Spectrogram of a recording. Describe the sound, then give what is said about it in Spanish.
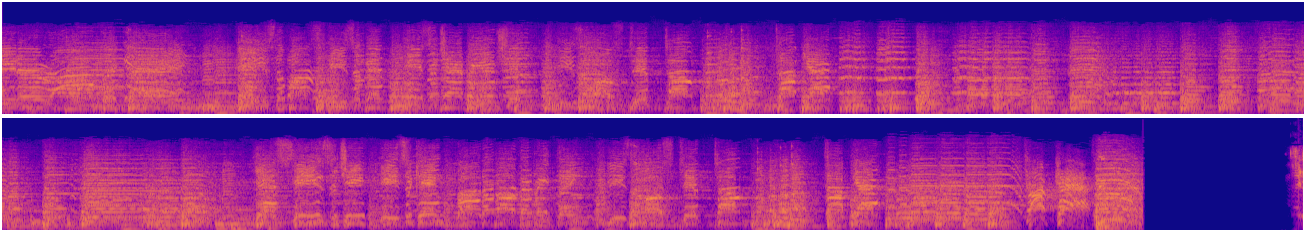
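A cartoon theme song plays loudly and steadily for about twenty-four seconds, full of layered instruments and singing, then stops abruptly into a short silence. “si te pasó como a mí, que estabas escuchando la canción y ya llegaban a tu mente montones de imágenes”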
